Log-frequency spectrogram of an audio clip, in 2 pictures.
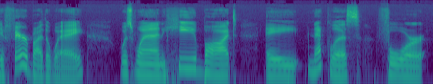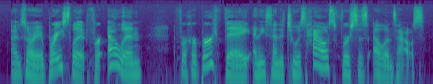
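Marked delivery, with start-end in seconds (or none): none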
